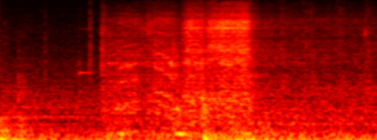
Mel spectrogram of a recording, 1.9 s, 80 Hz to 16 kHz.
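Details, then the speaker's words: 1946 Jeep Willys, upgraded engine with helper fuel pump, 131 on replacement speedometer, still cold: short crank, fires straight into a steady, even idle with no stumbling; starts easily, good oil pressure; healthy cold start. "Starts up easily, no issues. Oil pressure, as I said, is good. It's still cold, so we'll let the water temperature rise."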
